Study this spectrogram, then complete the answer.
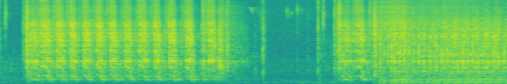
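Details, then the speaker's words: Diesel tractor that wouldn't start from clogged fuel line, after blowing air back through line, refilling fuel bowl and bleeding injector pump: rhythmic cranking, pause, then catches into steady even idle; normal start and idle. "all right she's running out well we got at least we got fuel fitted to the fuel bowl"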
